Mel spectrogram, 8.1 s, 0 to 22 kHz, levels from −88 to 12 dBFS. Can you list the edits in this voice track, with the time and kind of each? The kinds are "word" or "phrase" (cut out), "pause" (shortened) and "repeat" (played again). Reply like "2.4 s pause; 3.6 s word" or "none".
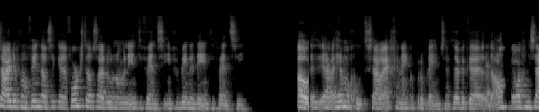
1.0 s word; 4.6 s word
